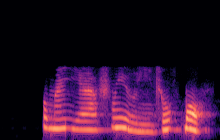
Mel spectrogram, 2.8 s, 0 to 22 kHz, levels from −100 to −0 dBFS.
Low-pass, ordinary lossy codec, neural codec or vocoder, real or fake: 3.6 kHz; none; none; real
